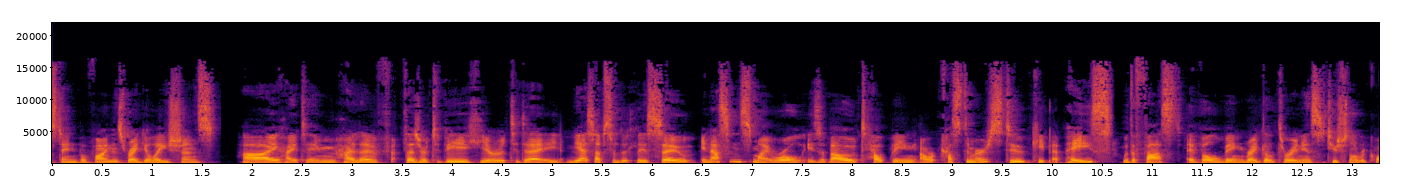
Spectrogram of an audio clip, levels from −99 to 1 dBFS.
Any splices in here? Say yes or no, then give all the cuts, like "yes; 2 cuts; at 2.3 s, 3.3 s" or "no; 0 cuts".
yes; 1 cut; at 1.7 s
